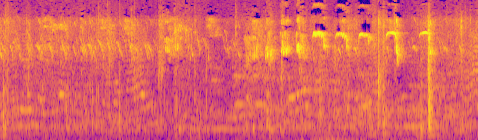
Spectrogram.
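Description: Chicks peep in a series of thin, high, rapid chirps while being handled close up, growing busier toward the end over a soft background.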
